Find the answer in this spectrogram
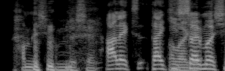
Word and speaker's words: Omniscient: Omniscient. Omniscient.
